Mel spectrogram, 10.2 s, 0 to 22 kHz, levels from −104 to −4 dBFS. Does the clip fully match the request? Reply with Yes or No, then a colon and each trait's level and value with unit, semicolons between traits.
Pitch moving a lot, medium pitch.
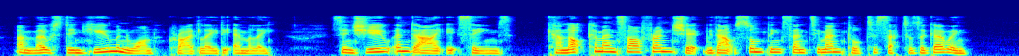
Yes: wide, 6.1 semitones; medium, 165 Hz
